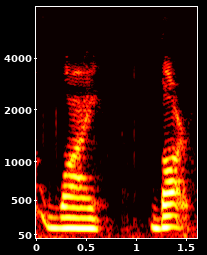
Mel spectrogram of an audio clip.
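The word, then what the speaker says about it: ȳ: y bar so again we actually pronounce it as y bar and what all that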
